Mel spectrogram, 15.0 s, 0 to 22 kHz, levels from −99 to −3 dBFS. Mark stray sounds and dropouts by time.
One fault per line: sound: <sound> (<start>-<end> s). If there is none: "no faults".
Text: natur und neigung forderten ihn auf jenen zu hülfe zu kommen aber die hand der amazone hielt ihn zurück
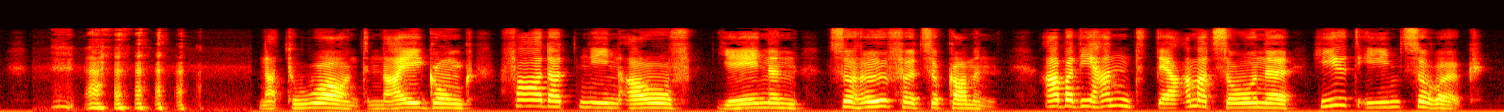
sound: laugh (0.5-2.1 s)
